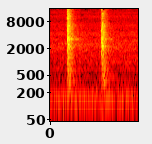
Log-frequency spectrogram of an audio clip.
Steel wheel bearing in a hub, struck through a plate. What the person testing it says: आवाज से पता लग जाता है पूरा गया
